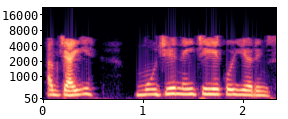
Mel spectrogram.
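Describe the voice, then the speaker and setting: A woman's voice: medium pitch, fairly even intonation, a little fast, no echo, close to an everyday voice. A woman voicing a spiteful, scheming young sister-in-law in a cartoon story, with an accusing, whiny manner. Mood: scornful. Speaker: voice actor. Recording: dry, slightly dull audio.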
